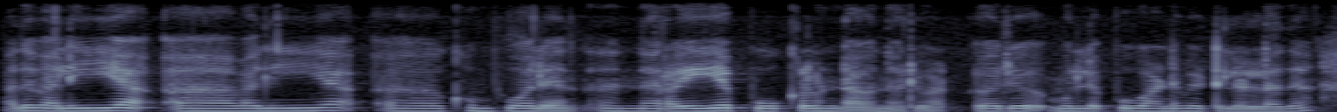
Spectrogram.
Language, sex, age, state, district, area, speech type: Malayalam, female, 18-30, Kerala, Kozhikode, urban, spontaneous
